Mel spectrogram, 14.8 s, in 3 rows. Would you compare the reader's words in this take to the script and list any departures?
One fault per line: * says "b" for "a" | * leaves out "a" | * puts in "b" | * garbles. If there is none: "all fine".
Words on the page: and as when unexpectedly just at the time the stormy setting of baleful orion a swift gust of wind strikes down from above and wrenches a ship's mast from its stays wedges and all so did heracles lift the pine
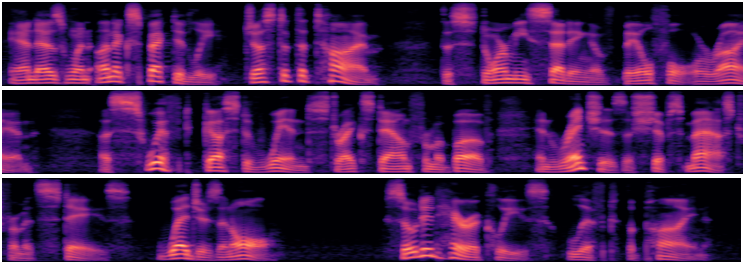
all fine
